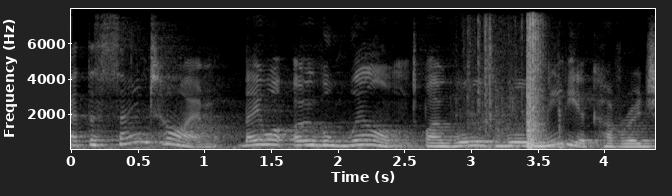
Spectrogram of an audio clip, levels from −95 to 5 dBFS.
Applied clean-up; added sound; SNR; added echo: none; Drawer open or close / Wood; 4 dB; reverberation time 0.9 s.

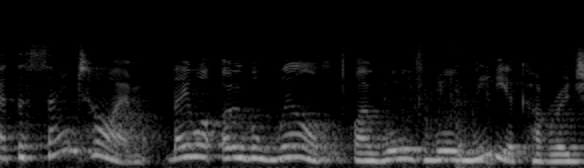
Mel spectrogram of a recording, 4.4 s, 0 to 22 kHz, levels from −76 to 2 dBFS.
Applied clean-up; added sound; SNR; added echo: neural separator model SepFormer DNS4.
